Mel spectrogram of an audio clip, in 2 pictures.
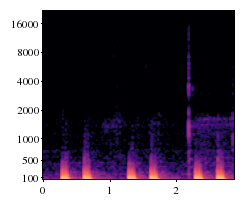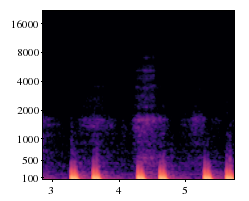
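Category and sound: sound effect, heartbeat sound effect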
